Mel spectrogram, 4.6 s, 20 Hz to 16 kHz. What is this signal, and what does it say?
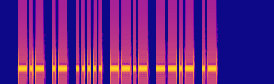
Morse code, heard as a keyed tone, about 25 wpm, 700 Hz. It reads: KA5QQA
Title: NA SOTA Chaser Callsigns 25wpm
